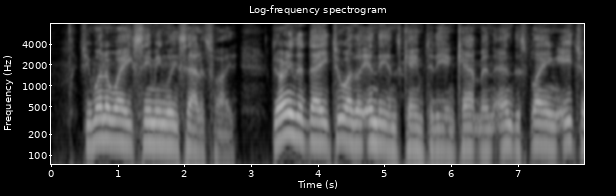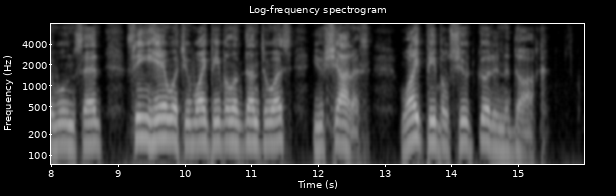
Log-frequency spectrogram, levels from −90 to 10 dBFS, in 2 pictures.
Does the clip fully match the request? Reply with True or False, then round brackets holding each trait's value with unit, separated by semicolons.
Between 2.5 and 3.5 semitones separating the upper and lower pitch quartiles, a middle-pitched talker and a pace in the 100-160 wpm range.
True (2.8 semitones; 145 Hz; 155 wpm)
